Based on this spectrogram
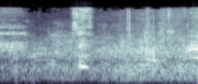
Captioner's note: laughs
